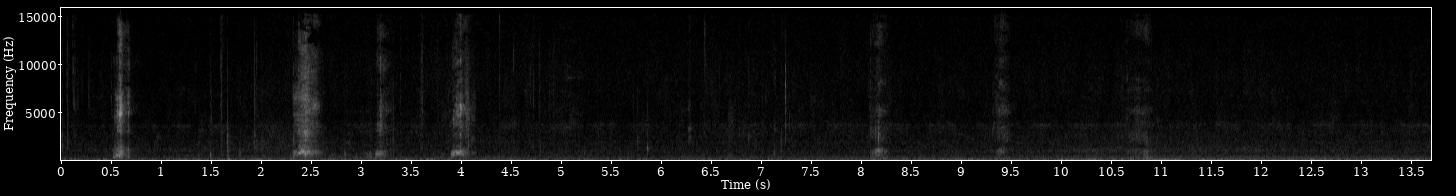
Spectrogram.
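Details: Ganmo, a baby pug puppy with kennel cough caught at a pet shop, born with a narrow trachea and elongated soft palate, indoors at home: sharp, dry hacking bursts, three strong ones in the first four seconds, then weaker scattered coughs.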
